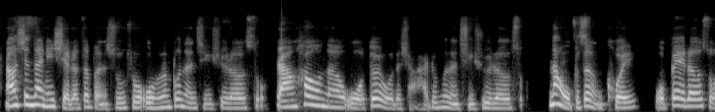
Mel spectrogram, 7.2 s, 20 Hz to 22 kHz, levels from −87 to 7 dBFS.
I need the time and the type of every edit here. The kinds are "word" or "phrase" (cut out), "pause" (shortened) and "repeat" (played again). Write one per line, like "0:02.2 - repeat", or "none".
0:02.7 - pause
